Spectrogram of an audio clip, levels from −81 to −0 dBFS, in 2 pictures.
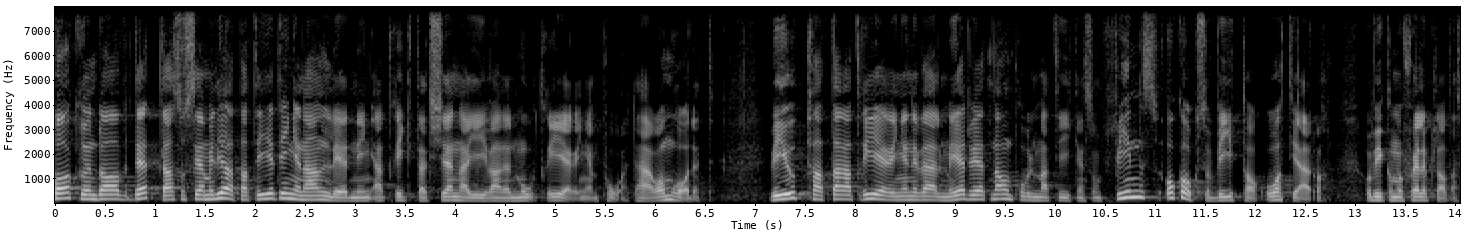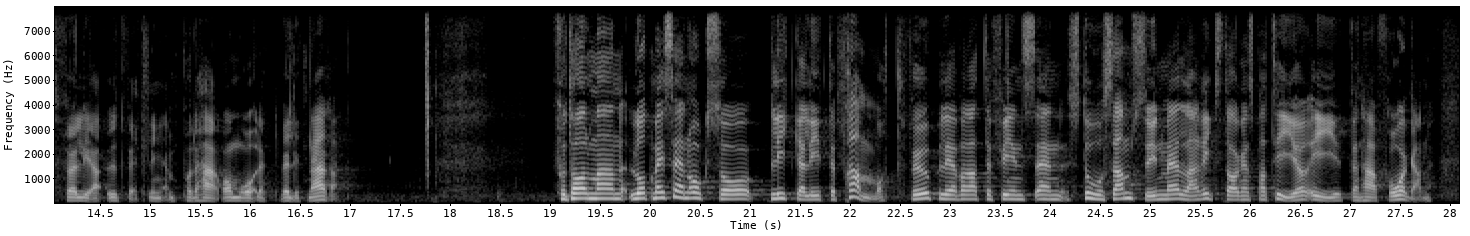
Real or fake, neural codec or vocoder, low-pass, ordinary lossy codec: real; none; none; none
